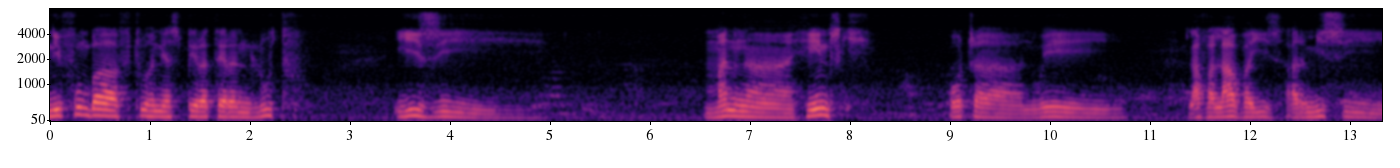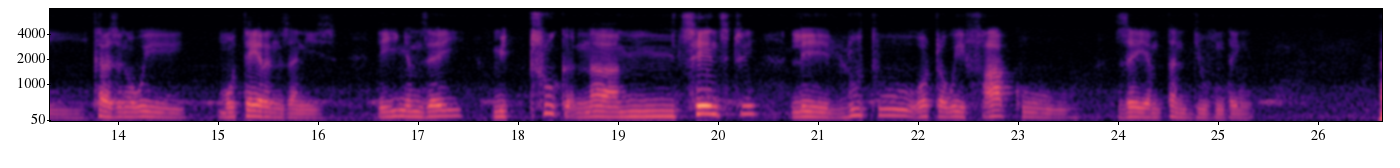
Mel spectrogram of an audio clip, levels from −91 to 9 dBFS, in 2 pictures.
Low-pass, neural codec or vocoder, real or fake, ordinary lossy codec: 7.2 kHz; none; real; Opus, 64 kbps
